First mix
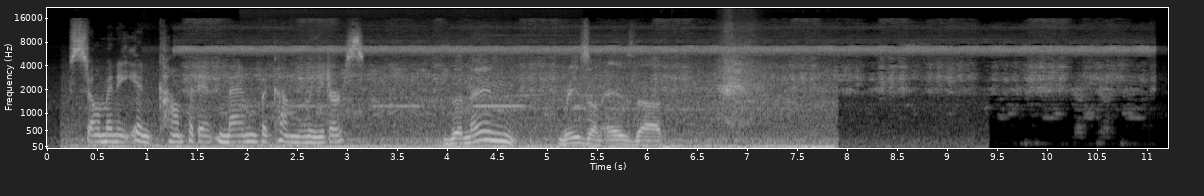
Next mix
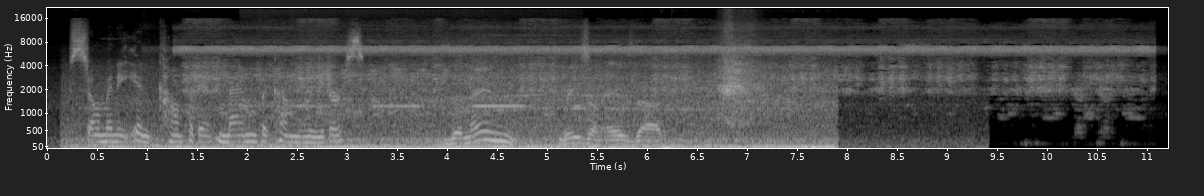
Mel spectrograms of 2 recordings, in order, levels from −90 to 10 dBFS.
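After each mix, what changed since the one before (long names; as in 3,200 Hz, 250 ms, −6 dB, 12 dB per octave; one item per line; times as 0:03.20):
speech −6.0 dB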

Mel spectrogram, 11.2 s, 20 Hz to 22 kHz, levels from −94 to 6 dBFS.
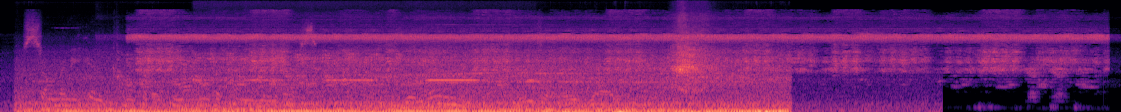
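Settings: speech −11.0 dB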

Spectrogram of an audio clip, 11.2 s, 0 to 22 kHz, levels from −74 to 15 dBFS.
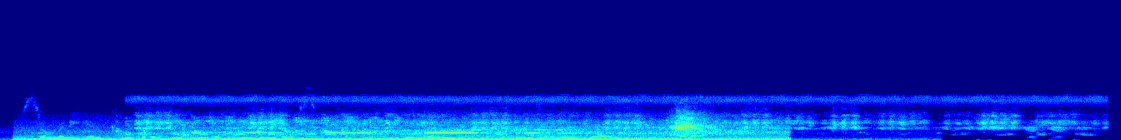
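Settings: master: add high-frequency loss of the air 240 metres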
